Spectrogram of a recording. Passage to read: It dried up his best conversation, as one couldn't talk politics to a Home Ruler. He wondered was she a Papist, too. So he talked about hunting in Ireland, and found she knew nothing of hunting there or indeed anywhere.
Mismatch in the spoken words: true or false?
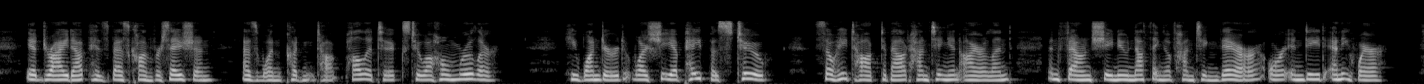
false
